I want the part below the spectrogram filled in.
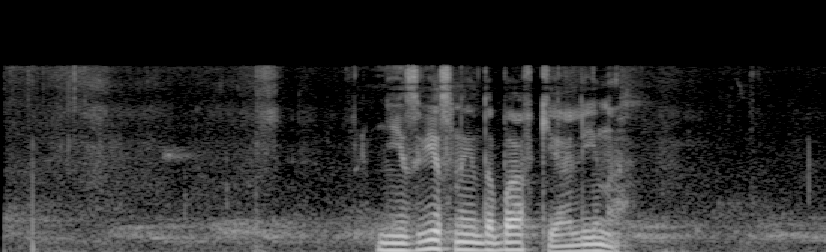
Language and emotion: Russian, neutral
